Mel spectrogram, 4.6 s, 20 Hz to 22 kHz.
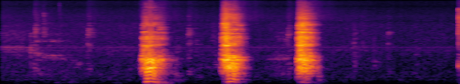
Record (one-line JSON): {"exhalation_length": "4.6 s", "exhalation_amplitude": 31206, "exhalation_signal_mean_std_ratio": 0.28, "survey_phase": "alpha (2021-03-01 to 2021-08-12)", "age": "65+", "gender": "Male", "wearing_mask": "No", "symptom_none": true, "smoker_status": "Ex-smoker", "respiratory_condition_asthma": false, "respiratory_condition_other": false, "recruitment_source": "REACT", "submission_delay": "2 days", "covid_test_result": "Negative", "covid_test_method": "RT-qPCR"}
